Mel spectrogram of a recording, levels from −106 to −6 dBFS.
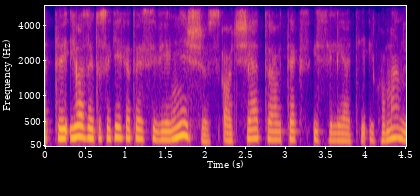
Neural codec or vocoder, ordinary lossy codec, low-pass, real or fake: none; Opus, 16 kbps; 5.4 kHz; real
